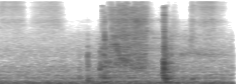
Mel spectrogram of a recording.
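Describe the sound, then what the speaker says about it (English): A paper trimmer blade slides across scrapbook paper in one short, close rasping stroke, swelling briefly and ending with a sharper scrape. "So let's bring that cutter back in here and trim the next one."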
